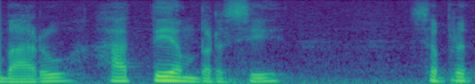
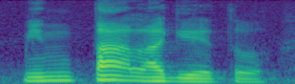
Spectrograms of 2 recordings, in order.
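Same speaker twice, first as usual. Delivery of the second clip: ordinary talk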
